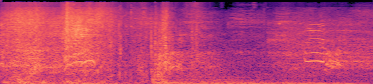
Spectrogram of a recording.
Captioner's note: groan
